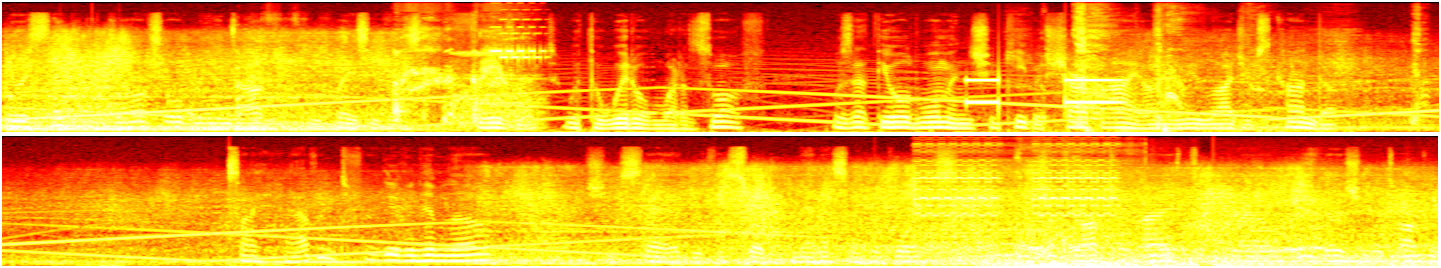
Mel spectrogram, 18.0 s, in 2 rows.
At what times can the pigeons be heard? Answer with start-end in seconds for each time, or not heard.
15.1-17.9.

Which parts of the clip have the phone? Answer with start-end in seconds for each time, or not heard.
2.8-3.4, 6.0-7.0, 14.7-16.1.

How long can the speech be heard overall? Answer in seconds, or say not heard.
16 s.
